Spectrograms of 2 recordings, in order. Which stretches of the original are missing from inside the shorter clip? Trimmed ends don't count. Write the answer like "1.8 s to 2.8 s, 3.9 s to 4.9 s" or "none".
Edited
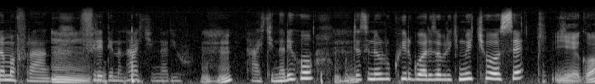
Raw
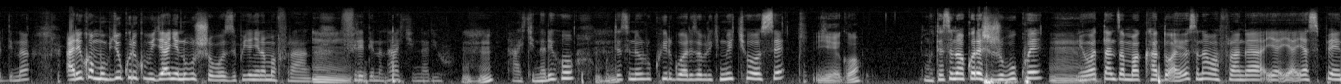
none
